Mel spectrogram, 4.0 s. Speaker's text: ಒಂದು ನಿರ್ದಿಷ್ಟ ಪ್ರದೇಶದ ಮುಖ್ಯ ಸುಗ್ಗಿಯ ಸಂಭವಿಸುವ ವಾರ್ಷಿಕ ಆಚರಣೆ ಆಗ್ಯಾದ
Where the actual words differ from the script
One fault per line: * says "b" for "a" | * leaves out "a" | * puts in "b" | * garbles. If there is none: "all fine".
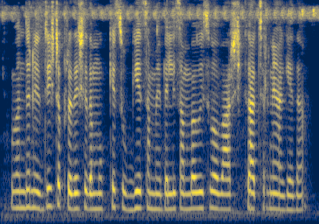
* puts in "ಸಮಯದಲ್ಲಿ"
